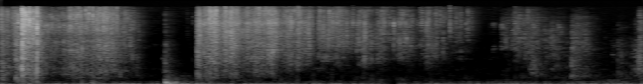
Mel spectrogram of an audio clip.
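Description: Cardboard baseball-card hobby boxes being handled and shifted, with continuous rustling and crinkling and a soft knock about a second and a half in as a box is set down.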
